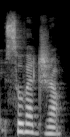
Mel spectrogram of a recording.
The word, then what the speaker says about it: Sauvaja: Donc à l'origine, le restaurant s'appelait Sauvaja, ce qui veut dire en espéranto sauvage. Donc ça a été choisi volontairement en espéranto, Sauvaja. Malheureusement, avec le temps, les gens ne prononcent pas forcément le ja, et le restaurant a changé de nom, il s'appelle Sauvaga désormais.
